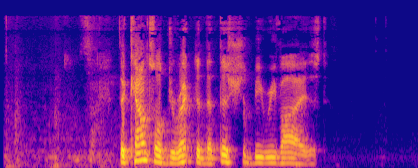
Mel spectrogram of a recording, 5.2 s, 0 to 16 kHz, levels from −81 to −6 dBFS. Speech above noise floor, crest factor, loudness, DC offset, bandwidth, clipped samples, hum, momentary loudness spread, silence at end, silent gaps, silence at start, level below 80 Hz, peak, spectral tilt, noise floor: 51 dB; 18 dB; -15 LUFS; under 0.1%; 11.5 kHz; under 0.1%; none; 22 LU; 1.25 s; none; 0.05 s; -48 dBFS; 0 dBFS; -5.5 dB/octave; -66 dBFS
